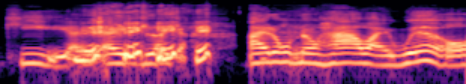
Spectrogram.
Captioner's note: laughs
